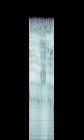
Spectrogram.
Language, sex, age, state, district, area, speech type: Kannada, female, 30-45, Karnataka, Mandya, rural, conversation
